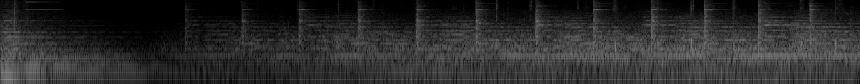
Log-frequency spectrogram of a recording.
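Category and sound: signal or alarm, church bells ringing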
